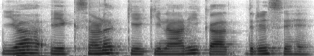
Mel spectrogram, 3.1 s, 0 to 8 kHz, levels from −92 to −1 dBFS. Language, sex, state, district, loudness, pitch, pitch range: Hindi, male, Jharkhand, Ranchi, -16 LUFS, 145 Hz, 135-160 Hz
